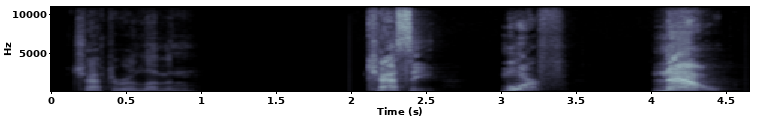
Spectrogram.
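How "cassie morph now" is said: snapped, very high and very loud. As a police car approaches, urging a companion to morph: snapping. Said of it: "I snapped".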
